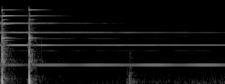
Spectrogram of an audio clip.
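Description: A metallic bell ding struck once shortly after the start, the last of a quick run of dings, its clear ringing tone slowly fading away. It marks a $100 win on a scratch ticket.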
